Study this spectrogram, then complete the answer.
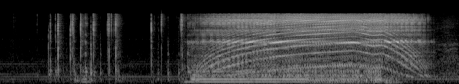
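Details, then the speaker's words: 1984 Honda ATC200ES starter motor, previously rust-seized, bench-tested on a jump pack: bursts of clicks then a clean whirring whine rising, holding and winding down smoothly; spins freely without grinding. "I'm going to put the jump pack to this hopefully she spins round and round real nice"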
